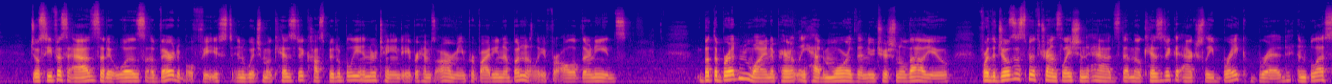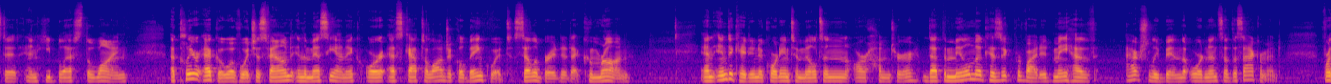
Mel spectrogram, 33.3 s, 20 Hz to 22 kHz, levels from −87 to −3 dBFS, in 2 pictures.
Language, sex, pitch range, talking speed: English, male, 125-150 Hz, 160 wpm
